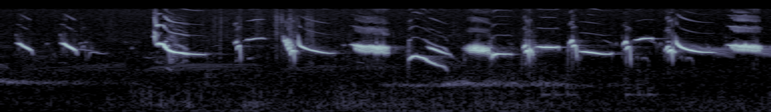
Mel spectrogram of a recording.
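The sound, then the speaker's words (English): A flock of sparrow-sized snow buntings calls over a barren landscape with a rapid, overlapping stream of high, sweet chirps and short descending whistles, steady, with no one talking. “Now it's clear that rolling white cloud isn't snow at all, but a flock of snow buntings.”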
